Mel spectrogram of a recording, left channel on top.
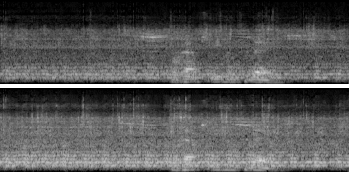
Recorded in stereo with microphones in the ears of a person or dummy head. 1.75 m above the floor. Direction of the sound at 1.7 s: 45° right (ahead or behind).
